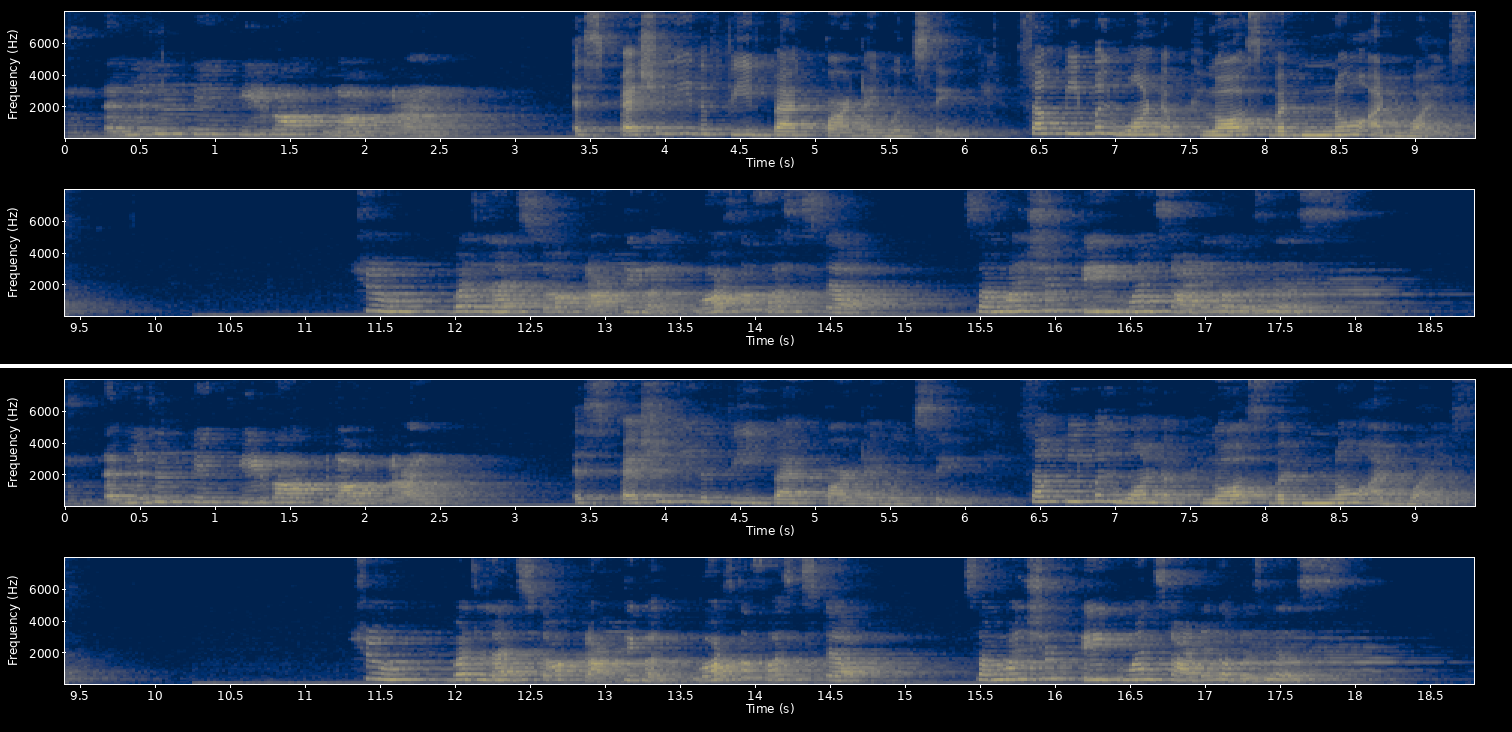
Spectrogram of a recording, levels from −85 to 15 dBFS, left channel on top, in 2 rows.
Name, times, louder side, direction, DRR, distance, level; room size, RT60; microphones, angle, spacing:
voice 1, 0.3-2.5 11.3-14.8 15.5-18.1, right 1 dB, 35° right, 0 dB, 2.6 m, -25 dB
voice 2, 3.4-6.0 6.4-9.2, left 2 dB, 65° left, 4 dB, 1.6 m, -23 dB
14.5 x 7.7 x 9.0 m, 1.5 s
head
